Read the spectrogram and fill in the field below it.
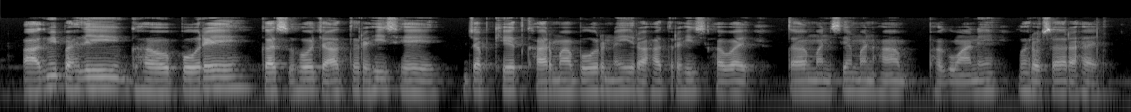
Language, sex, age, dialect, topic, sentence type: Chhattisgarhi, male, 25-30, Central, banking, statement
